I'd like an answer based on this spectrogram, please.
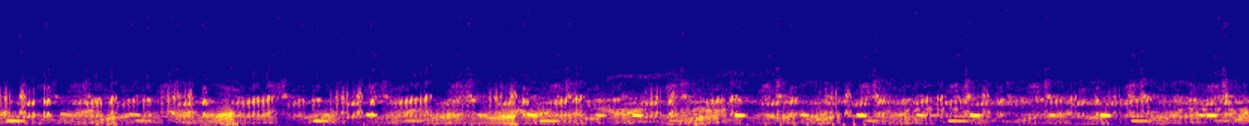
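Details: Continuous frog chorus of overlapping croaks, rattles and short clear notes from numerous callers, steady in loudness throughout.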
